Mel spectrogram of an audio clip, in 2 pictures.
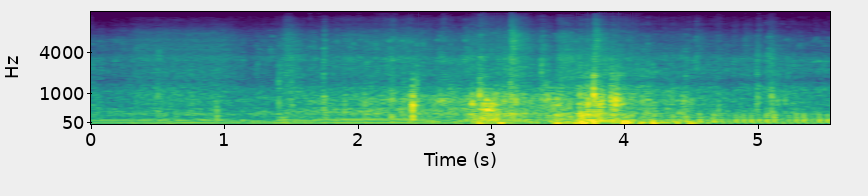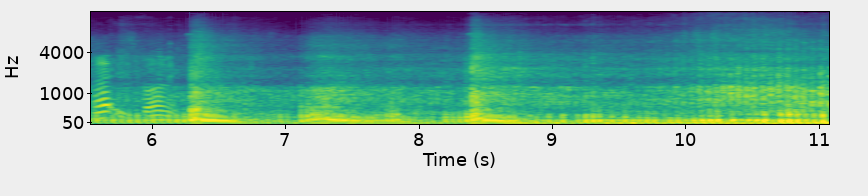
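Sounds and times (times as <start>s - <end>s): dirt bike engine revving: 0.6s - 11.0s.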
